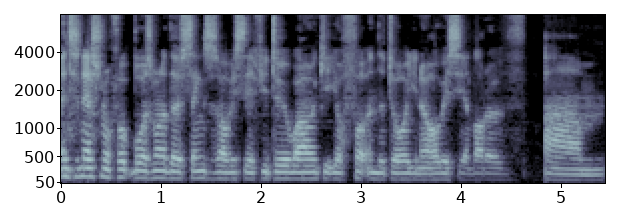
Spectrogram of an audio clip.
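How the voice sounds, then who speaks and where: A man talks at a very fast pace with fairly even intonation and a slight New Zealand accent. The recording is very clean, with a silent background. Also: medium pitch for a man. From New Zealand, Christchurch. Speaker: professional footballer. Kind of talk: interview.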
